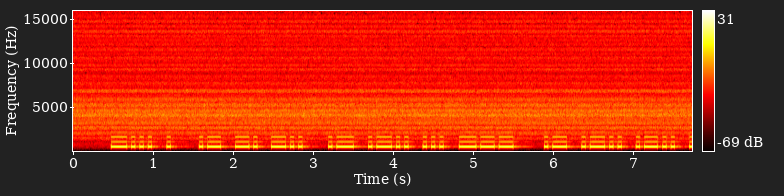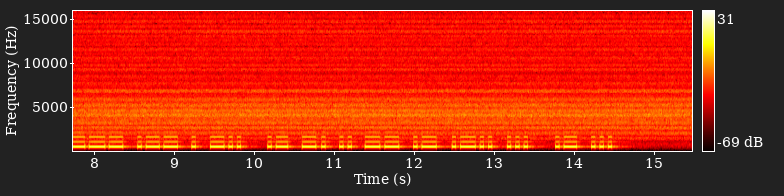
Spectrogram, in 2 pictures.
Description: Morse code, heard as a keyed tone, hand-sent with a bug key, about 23 wpm, 550 Hz. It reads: BE AND ALSO ALLOWED ANIMALS AS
